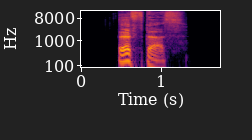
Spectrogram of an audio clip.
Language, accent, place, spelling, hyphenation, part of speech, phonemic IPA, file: German, Germany, Berlin, öfters, öf‧ters, adverb, /ˈʔœftɐs/, De-öfters.ogg
- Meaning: quite often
